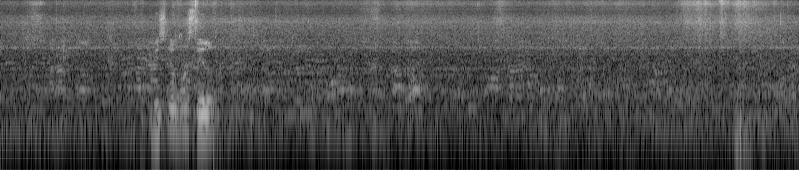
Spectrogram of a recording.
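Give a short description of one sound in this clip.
Fabric rustles softly as hands unfold and smooth a cloth.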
